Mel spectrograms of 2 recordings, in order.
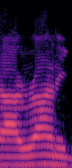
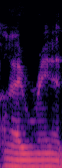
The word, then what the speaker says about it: Iran: you know okay the Irani government one of the eyes in the Middle East denies the hust I mean it's not even pronounced Iran it's Iran there's Jews that denounce there's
